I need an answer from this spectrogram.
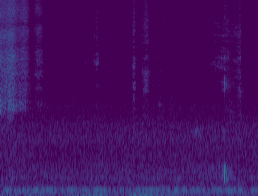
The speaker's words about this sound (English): Just took a sip of my tea.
